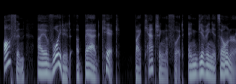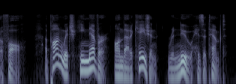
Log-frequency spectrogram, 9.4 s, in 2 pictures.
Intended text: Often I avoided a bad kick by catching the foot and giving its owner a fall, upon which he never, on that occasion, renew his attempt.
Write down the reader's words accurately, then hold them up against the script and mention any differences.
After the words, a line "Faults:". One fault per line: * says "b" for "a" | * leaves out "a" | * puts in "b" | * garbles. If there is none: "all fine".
Often I avoided a bad kick by catching the foot and giving its owner a fall, upon which he never, on that occasion, renew his attempt.
Faults:
all fine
